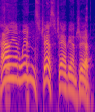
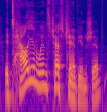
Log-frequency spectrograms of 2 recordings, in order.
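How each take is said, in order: First: It is read in an old-time newscaster voice. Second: It is read in a plain, ordinary voice.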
